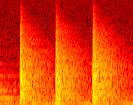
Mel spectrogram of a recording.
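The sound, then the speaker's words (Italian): Three firm knocks on a door, evenly spaced about three-quarters of a second apart, each a sharp hit with a short ringing decay, over a faint low hum and no voices. “Zitti che bussano!”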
